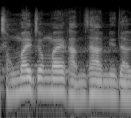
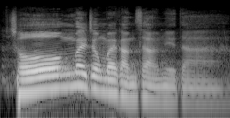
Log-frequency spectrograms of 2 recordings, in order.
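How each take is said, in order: First: The first syllable is said short and plain. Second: The first syllable is long and drawn out.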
